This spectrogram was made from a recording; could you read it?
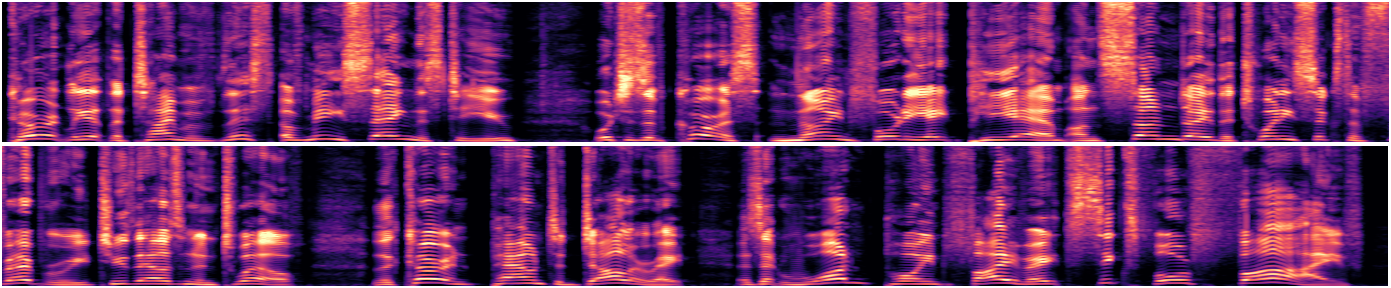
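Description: A flamboyant young man, as a male reader plays him, proud and bossy. He declaims with smug, manic zeal, his raised pitch swinging widely as he holds court in a story. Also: sing-song, moderate pace, fairly bright tone, no room sound, clean studio sound. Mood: smug, enthusiastic. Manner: camp, smug, grandly declaiming.

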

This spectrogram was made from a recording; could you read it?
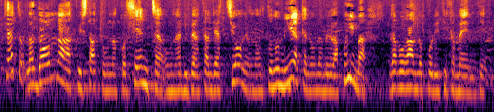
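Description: A woman's voice: lowish voice, fairly quick, background noise. An older woman from Italy giving a reflective, spoken testimony about her experience. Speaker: former partisan giving testimony. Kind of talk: reflective oral-history testimony.

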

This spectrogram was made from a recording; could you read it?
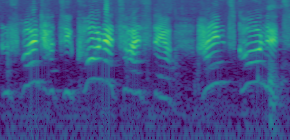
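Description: An anonymous female informant in a vintage crime radio drama. The voice is extremely high, furtive and spiteful. It comes over an indistinct telephone line with clear noise. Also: animated, slow, sharp tone, heavily acted. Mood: furtive, gossiping. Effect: telephone call. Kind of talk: vintage German crime radio play acting.

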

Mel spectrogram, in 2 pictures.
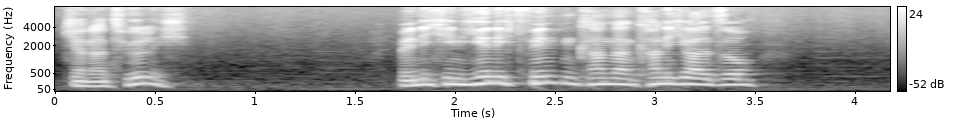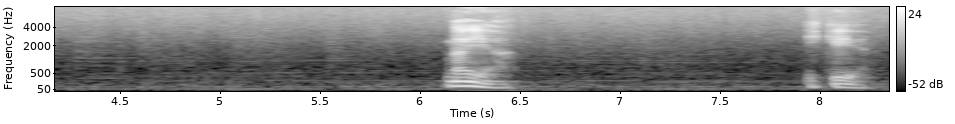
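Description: An actor playing a courteous, evasive, lovelorn neighbour in a radio drama, earnest and often breaking off mid-sentence. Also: male voice, a little high, very animated, moderate pace, soft background music. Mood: evasive, resigned. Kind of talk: radio play dialogue.

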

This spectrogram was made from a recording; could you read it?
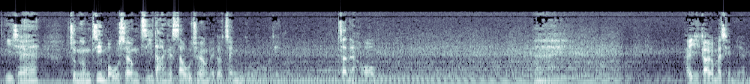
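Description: A man acting a bold, suspicious adventurer in a Cantonese radio drama with a Hong Kong accent. He has a medium-pitched voice and mutters his thoughts aloud with theatrical intensity. Clear noise of rain and cars runs behind him. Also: natural voice.

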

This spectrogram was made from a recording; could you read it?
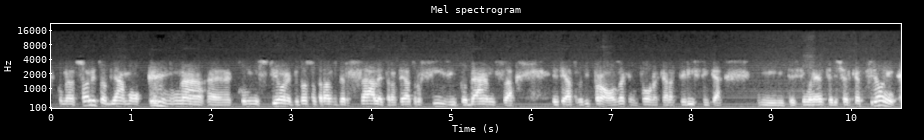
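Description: A man with an Italian accent answers in an informal radio interview as a festival director, speaking haltingly and often repeating words as he searches for phrasing. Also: medium pitch, breathy edge. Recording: dull, lo-fi radio interview audio.

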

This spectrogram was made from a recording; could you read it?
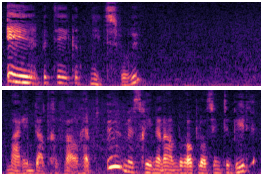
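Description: An actor playing a pompous, scheming castaway leader in a radio play, with oratorical delivery. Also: male voice, mid-range voice, huge pitch swings, moderate pace, slight background noise, poor audio. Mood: reproachful. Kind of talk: theatrical radio play acting.

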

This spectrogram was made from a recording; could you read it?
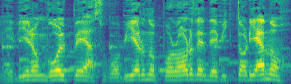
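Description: An actor playing a loyal, respectful Mexican revolutionary aide in a radio drama. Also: male voice, on the high side, steady tone, moderate pace, faint music behind, natural voice. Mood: grave.

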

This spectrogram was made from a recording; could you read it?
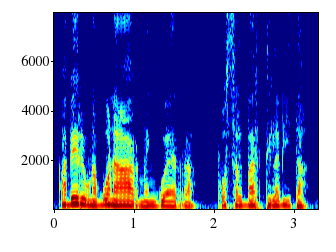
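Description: An actress playing a proud young woman partisan in her twenties, telling her story in measured, earnest theatrical narration. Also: lowish voice, darkish tone, no echo, natural voice. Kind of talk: scripted theatrical first-person narration. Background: plucked guitar music.

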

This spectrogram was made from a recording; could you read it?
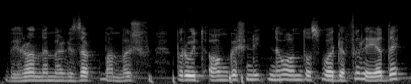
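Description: A woman's voice: medium pitch, steady tone, moderate pace, warm tone, highs cut off. An older woman informally recalling village life, recorded on location. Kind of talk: informal spoken recollection. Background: clear ambient noise.

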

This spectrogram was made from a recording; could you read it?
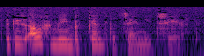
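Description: A lively young sister in an old radio play, teasing and probing in formal, old-fashioned phrasing. Her voice sits fairly high and swings freely up and down. The recording carries some background noise. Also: a little fast, low-quality recording. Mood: confiding, gossipy. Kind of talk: Dutch radio play acting.

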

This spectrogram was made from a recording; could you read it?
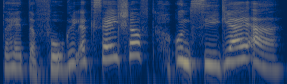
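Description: A woman's voice: sits high, very animated, moderate pace. An actress playing a persistent, nosy, good-natured neighbour woman with a Bavarian accent in a children's radio play. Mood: chatty, excited. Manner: chatty, insistent.

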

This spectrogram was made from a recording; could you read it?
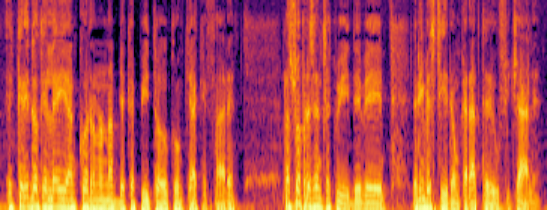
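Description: An old ex-diplomat in a radio play. His voice is deep and husky. He is courtly and guarded, choosing formal words and hinting more than he says. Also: animated, darkish tone. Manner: measured, formal, allusive. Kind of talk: radio drama acting.

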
